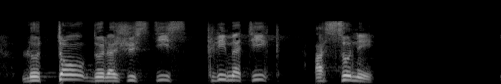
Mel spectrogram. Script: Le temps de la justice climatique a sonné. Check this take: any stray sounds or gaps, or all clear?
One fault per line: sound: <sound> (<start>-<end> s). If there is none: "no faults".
no faults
